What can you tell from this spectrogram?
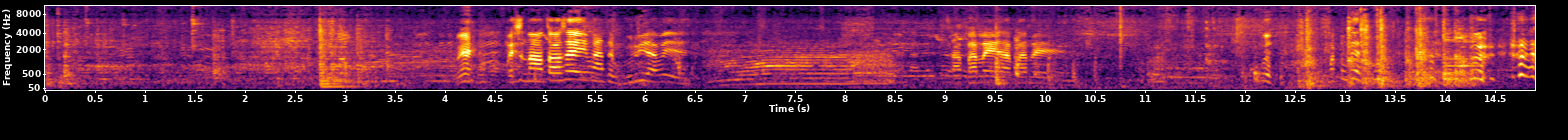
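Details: Huge cattle coming down off a truck during unloading, giving wavering, arching bellows and then a deeper drawn moo that rises and holds, amid clatter, thumps and background noise.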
